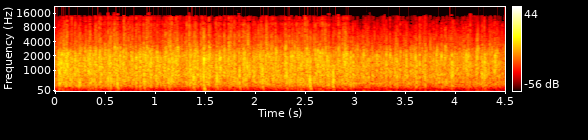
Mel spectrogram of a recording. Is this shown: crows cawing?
no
